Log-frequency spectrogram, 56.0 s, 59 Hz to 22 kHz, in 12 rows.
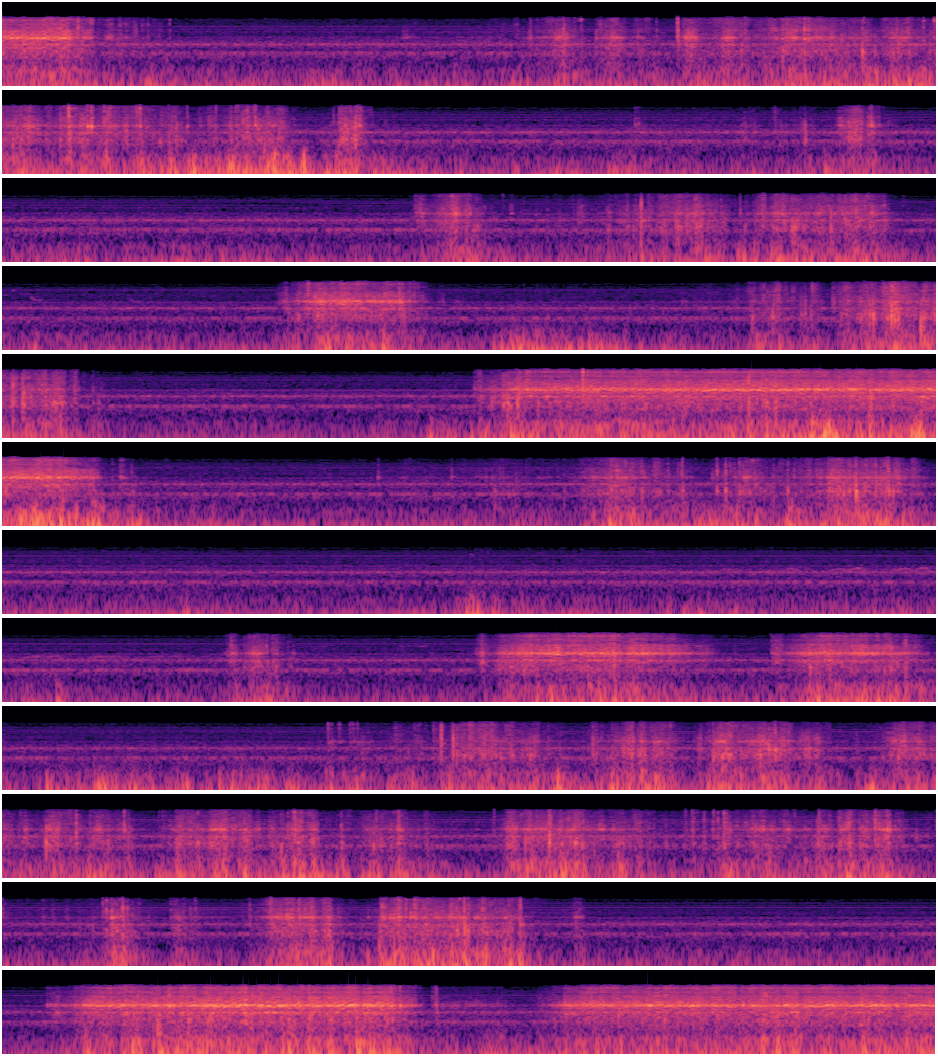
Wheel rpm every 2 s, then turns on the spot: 30, 10, 20, 0, 0, 0, 10, 10, 0, 20, 40, 100, 0, 20, 0, 0, 0, 20, 10, 10, 20, 20, 20, 10, 20, 10, 80, 90.
2-6 12-14 18-20 26-28 38-50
